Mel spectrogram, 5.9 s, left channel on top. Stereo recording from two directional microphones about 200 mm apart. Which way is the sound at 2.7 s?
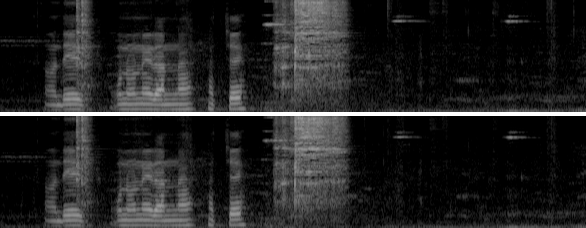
30° right (ahead or behind).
